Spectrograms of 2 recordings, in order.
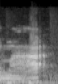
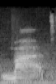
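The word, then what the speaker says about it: Maat: And that's why and that's what they call the ma, not mat.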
